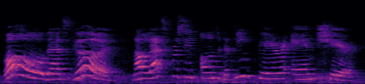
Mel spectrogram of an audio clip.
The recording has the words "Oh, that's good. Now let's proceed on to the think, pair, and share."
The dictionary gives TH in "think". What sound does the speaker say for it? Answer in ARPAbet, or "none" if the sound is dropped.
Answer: T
